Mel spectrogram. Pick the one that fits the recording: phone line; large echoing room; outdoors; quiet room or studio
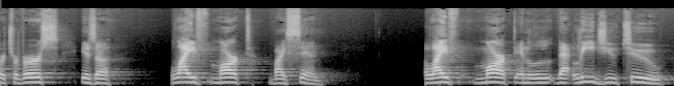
large echoing room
